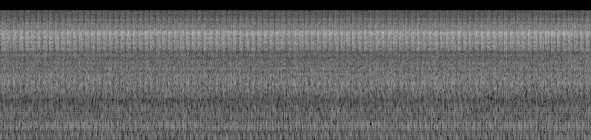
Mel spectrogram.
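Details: Honda Monkey small single at idle: hard metallic ticking about three per second in time with the beat. The noise stays even after a tappet adjustment; source undetermined.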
